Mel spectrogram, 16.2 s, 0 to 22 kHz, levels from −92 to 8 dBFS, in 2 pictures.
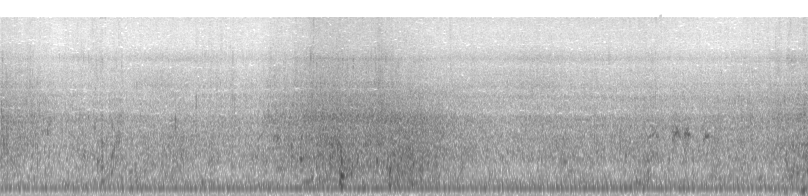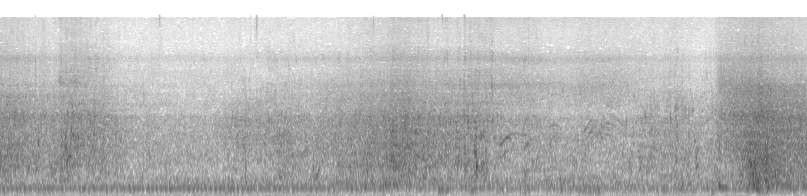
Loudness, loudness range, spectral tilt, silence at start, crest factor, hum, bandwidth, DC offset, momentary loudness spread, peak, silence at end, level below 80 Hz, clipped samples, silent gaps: -33 LUFS; 4 LU; -4 dB/octave; 0 s; 22 dB; none; 16 kHz; under 0.1%; 10 LU; -10 dBFS; 0 s; -56 dBFS; under 0.1%; none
